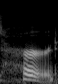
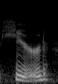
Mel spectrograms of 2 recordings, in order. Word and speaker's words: heard: here i've used heard the pronunciation is heard not heared heard i heard the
